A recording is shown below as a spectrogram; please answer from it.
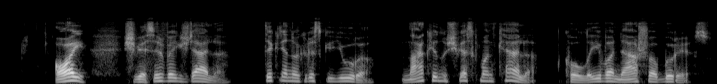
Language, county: Lithuanian, Vilnius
